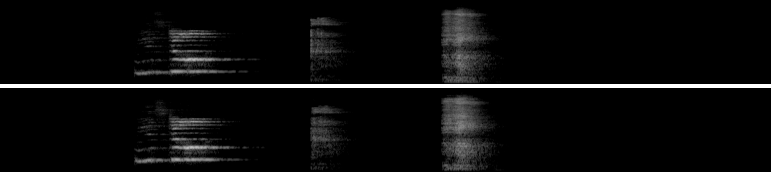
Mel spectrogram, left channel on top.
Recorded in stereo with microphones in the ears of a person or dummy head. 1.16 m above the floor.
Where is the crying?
15° left (ahead or behind), 4 m.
